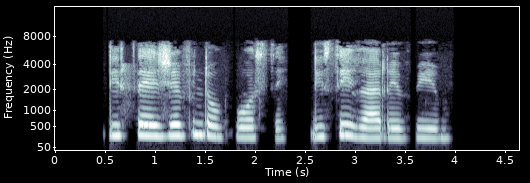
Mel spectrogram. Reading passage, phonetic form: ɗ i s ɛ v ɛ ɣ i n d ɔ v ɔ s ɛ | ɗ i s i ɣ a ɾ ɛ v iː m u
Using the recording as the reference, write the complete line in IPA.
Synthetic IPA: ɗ i s ɛ ʒ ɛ v i n d ɔ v ɔ s ɛ | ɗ i s i ɣ a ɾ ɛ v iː m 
